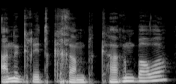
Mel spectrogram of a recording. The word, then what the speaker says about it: Annegret Kramp-Karrenbauer: 46 Prozent der CDU-Anhänger hätten gerne Annegret Kramp-Karrenbauer. Ich richtig ausgesprochen. Applaus.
